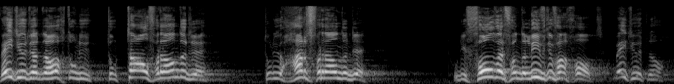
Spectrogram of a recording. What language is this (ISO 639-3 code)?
nld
